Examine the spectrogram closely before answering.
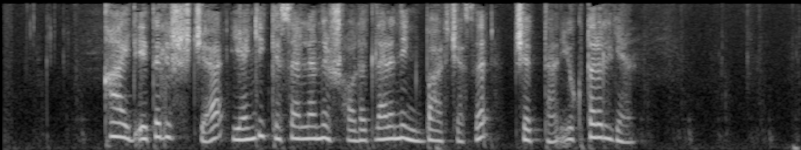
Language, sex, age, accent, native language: Uzbek, female, 19-29, Andijon, Uzbek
